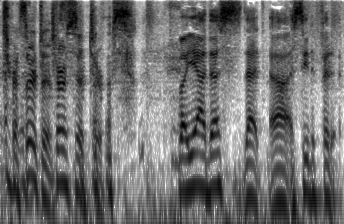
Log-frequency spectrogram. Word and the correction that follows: acetaminophen: How do you say it? – Now it's all jumbled together. – Acetaminophen. – Acetaminophen. Yeah.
